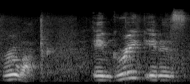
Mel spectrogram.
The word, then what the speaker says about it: ruach: in hebrew it is called is this pronounced ruach in greek it is pronounced pneuma you want me to spell that yeah okay hebrew ruach r-u w-a-c-h r-u-w-a-c-h yes in greek it is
